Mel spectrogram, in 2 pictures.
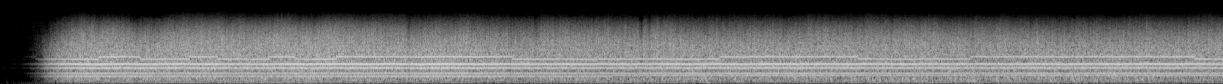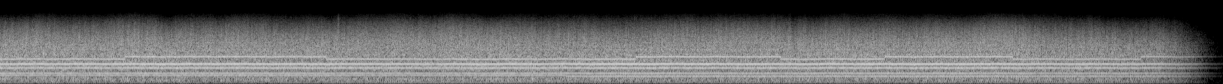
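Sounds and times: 
satellite telemetry signal: 0.4s - 24.4s.

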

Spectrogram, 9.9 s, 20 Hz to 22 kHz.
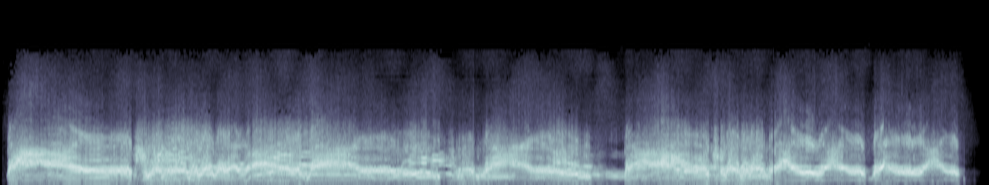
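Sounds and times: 
tomcats fighting: 0.0s - 9.7s.

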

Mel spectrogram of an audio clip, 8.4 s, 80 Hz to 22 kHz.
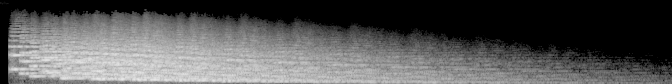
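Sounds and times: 
cartoon failure brass sting with delay: 0.1s - 5.2s.

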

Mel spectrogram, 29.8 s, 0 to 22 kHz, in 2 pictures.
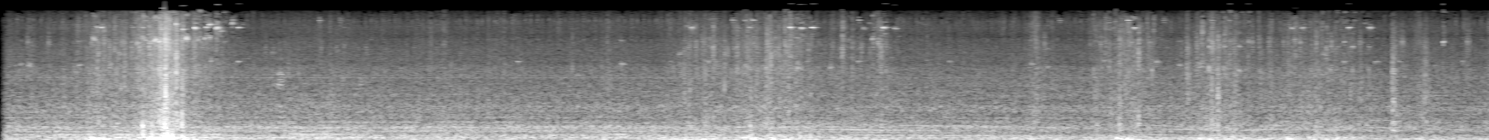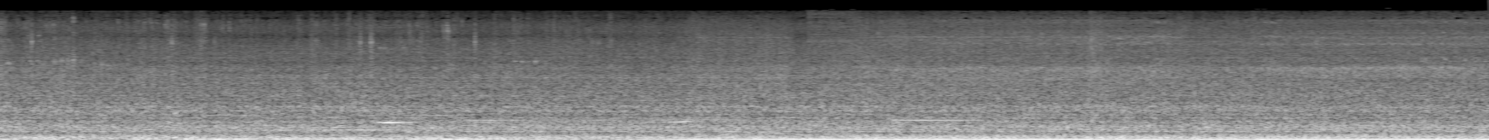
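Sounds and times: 
bus driving in New York City recorded inside: 0.0s - 29.7s.

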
